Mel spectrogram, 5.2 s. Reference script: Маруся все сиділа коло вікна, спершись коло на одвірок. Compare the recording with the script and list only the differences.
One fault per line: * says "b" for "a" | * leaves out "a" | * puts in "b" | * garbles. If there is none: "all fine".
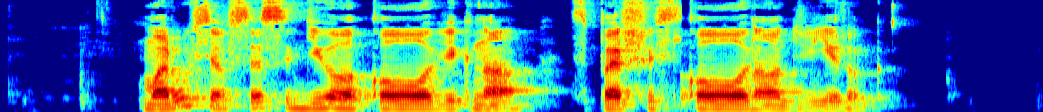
all fine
